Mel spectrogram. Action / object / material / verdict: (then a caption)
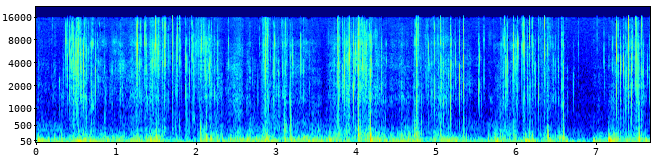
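scrape / plastic bubble wrap sheet / plastic / none. A small rectangular sheet of clear plastic bubble wrap is held in both hands close to a microphone while fingers squeeze and crinkle its air-filled bubbles. Dense, continuous crinkling and crackling is heard over a low handling rumble, with sharp bright snaps popping out at irregular moments.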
